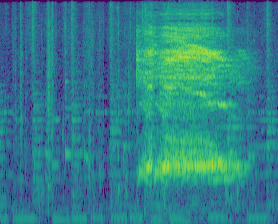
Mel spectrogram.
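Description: Background children's music with a steady beat. About two seconds in, a toy Velociraptor Chomp 'N Roar mask's electronic dinosaur roar plays from its speaker for nearly two seconds, much louder than the music.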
